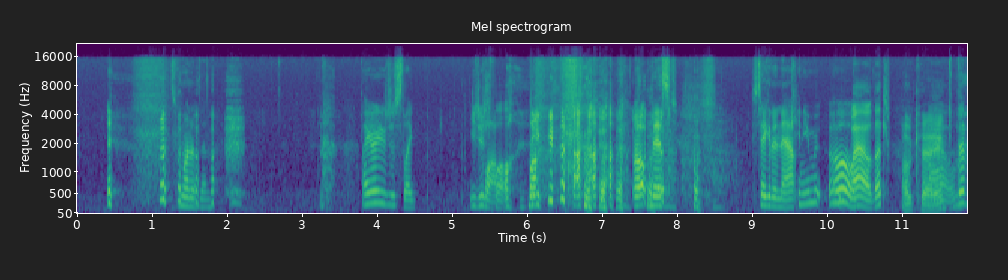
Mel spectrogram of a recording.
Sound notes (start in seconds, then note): 6.0 laughter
